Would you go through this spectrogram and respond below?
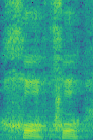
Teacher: حلق کے سب سے اوپر والے حصے سے موٹا بھی ہوگا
